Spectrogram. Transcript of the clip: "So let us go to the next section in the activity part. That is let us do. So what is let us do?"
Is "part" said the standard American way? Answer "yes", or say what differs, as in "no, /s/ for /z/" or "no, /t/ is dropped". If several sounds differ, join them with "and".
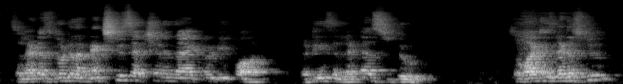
no, /f/ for /p/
